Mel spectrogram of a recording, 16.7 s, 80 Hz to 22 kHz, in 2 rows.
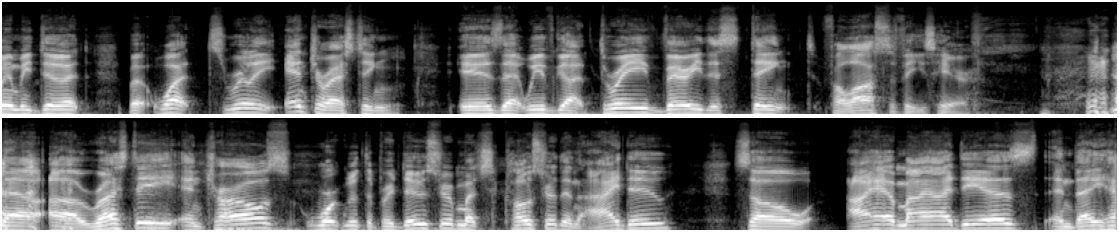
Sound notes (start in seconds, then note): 7.4 laughter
